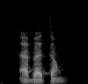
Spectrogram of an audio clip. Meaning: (adjective) flat and articulated so it can move from a horizontal to a vertical position; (noun) 1. a lid or flap which can move from a horizontal to a vertical position 2. a toilet lid
- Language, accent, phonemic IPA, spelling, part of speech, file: French, France, /a.ba.tɑ̃/, abattant, adjective / noun / verb, LL-Q150 (fra)-abattant.wav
